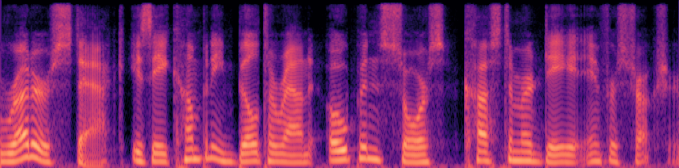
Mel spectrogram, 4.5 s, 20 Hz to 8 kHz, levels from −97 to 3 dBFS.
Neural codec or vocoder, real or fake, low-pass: codec, 16 kHz in and 24 kHz out, 0.9 kbps, LongCat-Audio-Codec, four codebook decoder; fake; 7.2 kHz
